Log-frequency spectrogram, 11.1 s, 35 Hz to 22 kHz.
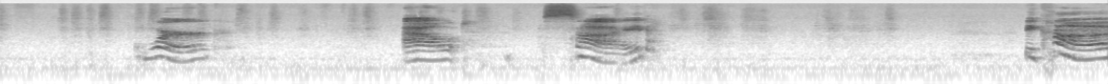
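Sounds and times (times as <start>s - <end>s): marker writing on paper: 0.0s - 9.0s.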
